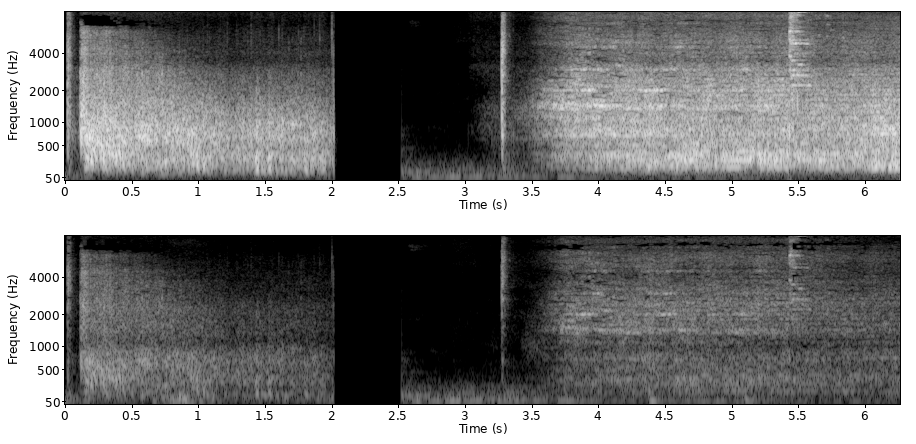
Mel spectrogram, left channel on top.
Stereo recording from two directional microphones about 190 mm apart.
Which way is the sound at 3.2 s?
5° left (ahead or behind).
